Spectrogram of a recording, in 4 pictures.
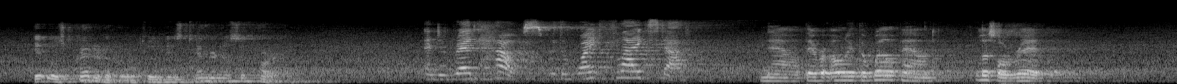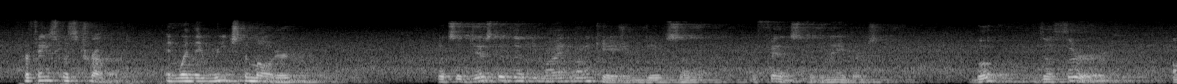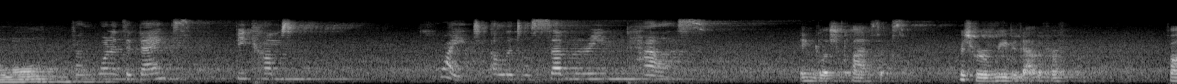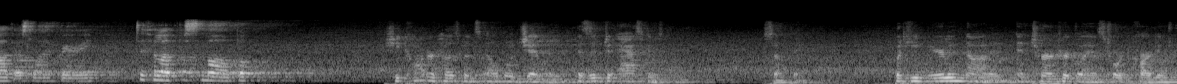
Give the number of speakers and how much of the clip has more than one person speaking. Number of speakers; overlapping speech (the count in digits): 4, no overlap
